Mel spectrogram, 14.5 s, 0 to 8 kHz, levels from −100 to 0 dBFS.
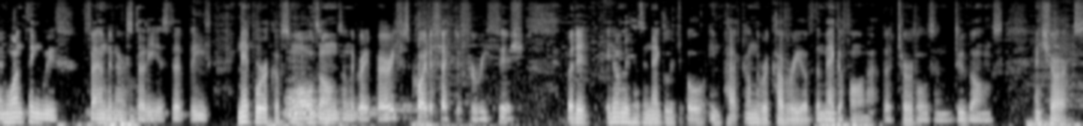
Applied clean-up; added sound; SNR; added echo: classical method Wiener filter.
